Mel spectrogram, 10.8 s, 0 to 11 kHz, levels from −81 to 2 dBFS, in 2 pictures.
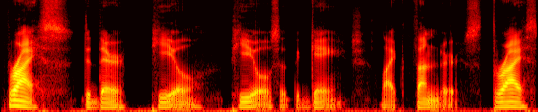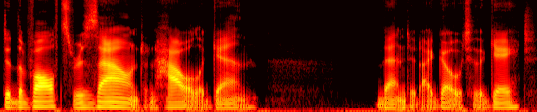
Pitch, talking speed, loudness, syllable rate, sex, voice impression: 100 Hz, 140 wpm, -24 LUFS, 3.6 syllables/s, male, masculine, middle-aged, weak, dark, muffled, halting, raspy, calm, slightly mature, slightly kind, modest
